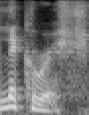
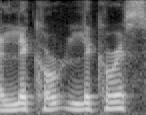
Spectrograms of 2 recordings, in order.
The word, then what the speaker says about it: Licorice: confirmed to be cloud9 licorice i being told that's how you pronounce the name I would pronounce it I liquor liquor s or something but yeah licorice apparently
